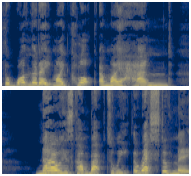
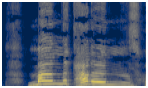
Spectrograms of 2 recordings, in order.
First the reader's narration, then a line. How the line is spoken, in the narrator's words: Hook cried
